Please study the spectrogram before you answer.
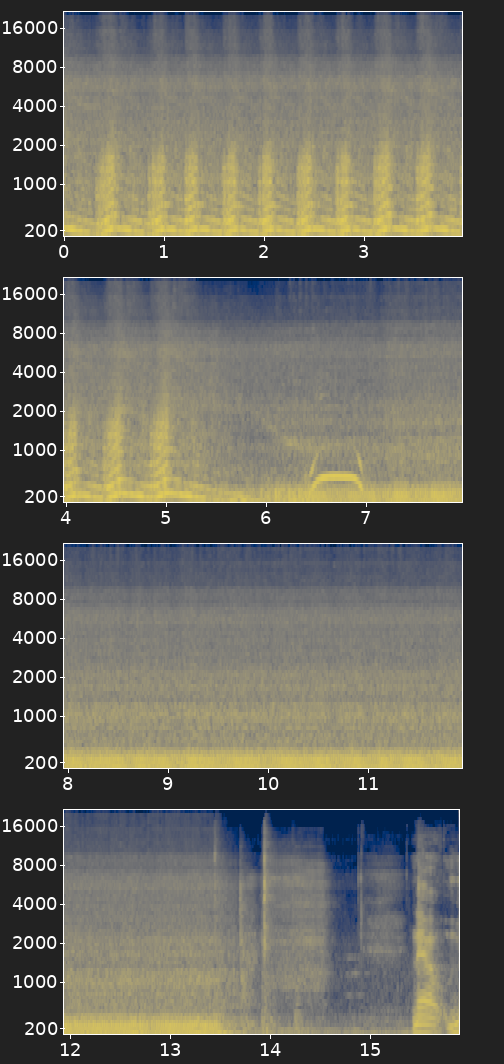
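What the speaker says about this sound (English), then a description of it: "God, I love how these bikes sound." A motorcycle engine revving repeatedly in a quick rhythmic series of rising and falling bursts, then settling into a loud, steady idle rumble before cutting off; close and dominant.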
